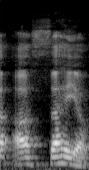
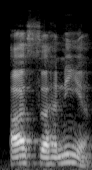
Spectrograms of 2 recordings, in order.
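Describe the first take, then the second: First: असह्य with HYA at the end, slow; correct form असह्य. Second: असहनीय with a NEE-ya ending; wrong form असहनीय. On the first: Teacher corrects असहनीय, slow correct form. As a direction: say असह्य slowly, a-sah-ya. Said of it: "असह्य होता है". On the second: Teacher shows the rejected word, mistaken form. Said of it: "तो असहनीय नहीं होता". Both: Shown as a demonstration.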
